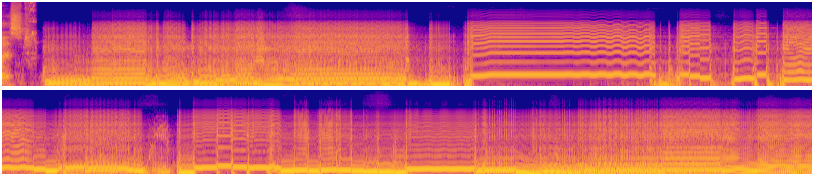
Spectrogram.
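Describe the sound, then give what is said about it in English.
An electric guitar through a soft, low-gain fuzz pedal called Pillow plays sustained notes, bends and quick runs, the tone rounded, cushy and without much definition rather than sharp, at a steady, fairly loud level with no talking. “Like I said, when I run a fuzz, I like it to be really pillowy.”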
